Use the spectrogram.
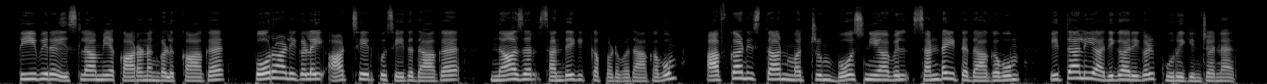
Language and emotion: Tamil, neutral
